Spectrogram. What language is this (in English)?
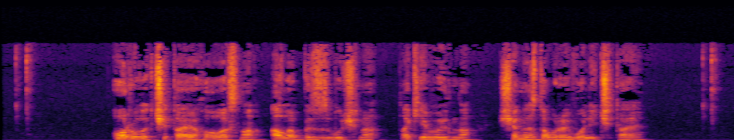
Ukrainian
